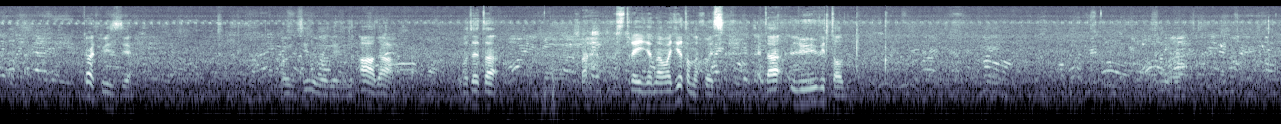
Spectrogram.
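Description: Men and women chat casually nearby in the open air.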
